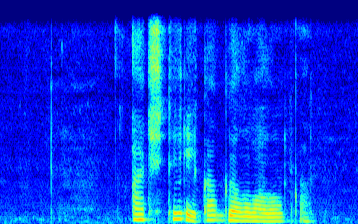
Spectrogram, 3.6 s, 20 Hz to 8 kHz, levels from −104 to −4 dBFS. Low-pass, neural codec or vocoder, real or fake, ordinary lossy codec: 7.2 kHz; codec, 16 kHz, 4 kbps, FreqCodec, smaller model; fake; none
